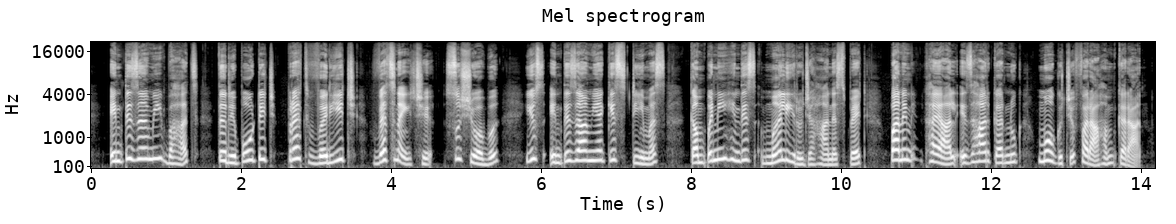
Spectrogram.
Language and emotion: Kashmiri, neutral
